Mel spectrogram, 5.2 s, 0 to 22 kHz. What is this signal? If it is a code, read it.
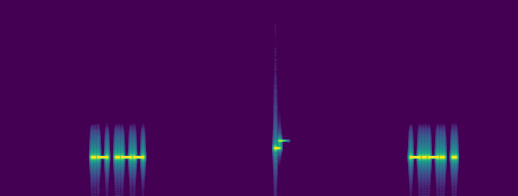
Morse code, heard as a keyed tone, about 41 wpm, 700 Hz. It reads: AW CE
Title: Top Two Letter Combinations in Words 40wpm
